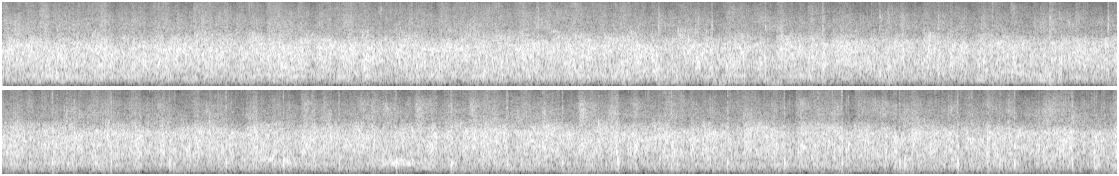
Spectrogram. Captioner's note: applause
